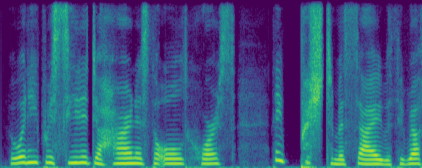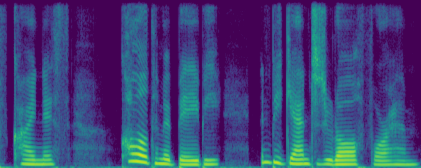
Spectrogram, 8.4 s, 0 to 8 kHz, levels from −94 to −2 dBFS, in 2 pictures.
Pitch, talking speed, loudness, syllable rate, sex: 225 Hz, 200 wpm, -17 LUFS, 5.5 syllables/s, female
